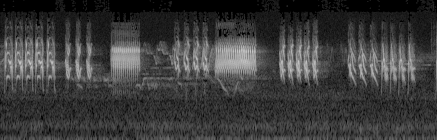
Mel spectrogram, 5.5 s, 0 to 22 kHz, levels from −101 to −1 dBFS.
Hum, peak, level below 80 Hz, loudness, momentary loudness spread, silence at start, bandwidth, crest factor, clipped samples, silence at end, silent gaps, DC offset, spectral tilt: none; -6 dBFS; -74 dBFS; -24 LUFS; 14 LU; 0.05 s; 17 kHz; 22 dB; under 0.1%; 0.25 s; none; under 0.1%; 6 dB/octave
